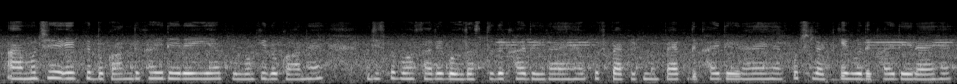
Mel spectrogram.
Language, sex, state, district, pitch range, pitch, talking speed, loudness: Hindi, female, Chhattisgarh, Jashpur, 250-265 Hz, 255 Hz, 220 wpm, -17 LUFS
